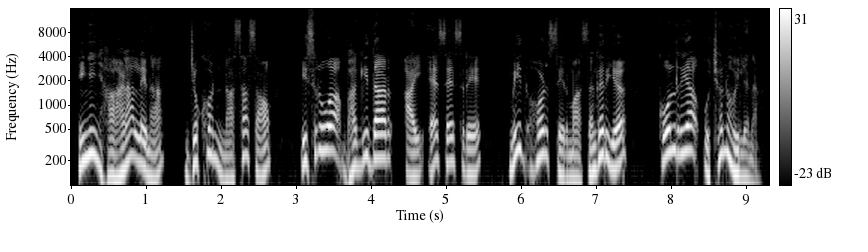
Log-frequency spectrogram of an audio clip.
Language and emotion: Santali, surprised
